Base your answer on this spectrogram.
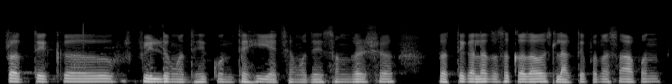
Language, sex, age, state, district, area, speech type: Marathi, male, 30-45, Maharashtra, Nagpur, urban, spontaneous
